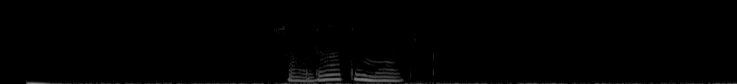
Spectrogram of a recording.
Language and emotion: Russian, sad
